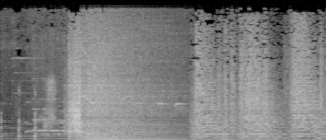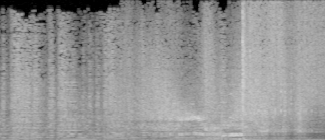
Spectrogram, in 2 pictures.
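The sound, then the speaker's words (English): A car engine in a TV commercial catches after a brief quiet moment, then revs loudly with a steady, rising mechanical drone that swells and dips before a final throaty rev near the end. No one speaks. “It's a Volkswagen?”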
